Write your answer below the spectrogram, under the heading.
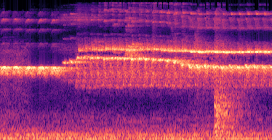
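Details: Canary singing strongly, recorded as tutor material for white-rumped shamas: a high held tone steps up into long sustained whistled notes with a faint buzzy texture, and a low hum throughout.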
